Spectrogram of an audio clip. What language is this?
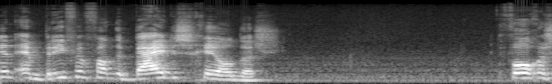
Dutch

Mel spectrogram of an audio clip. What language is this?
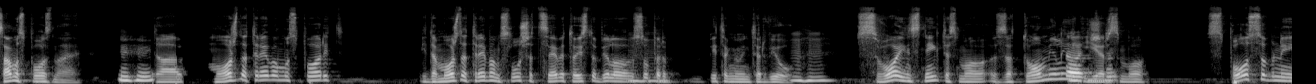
Croatian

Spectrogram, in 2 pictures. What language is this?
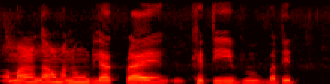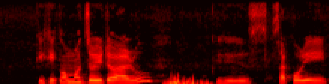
Assamese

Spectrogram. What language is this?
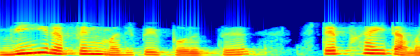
Tamil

